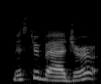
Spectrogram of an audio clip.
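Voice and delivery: ordinary delivery, nothing marked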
